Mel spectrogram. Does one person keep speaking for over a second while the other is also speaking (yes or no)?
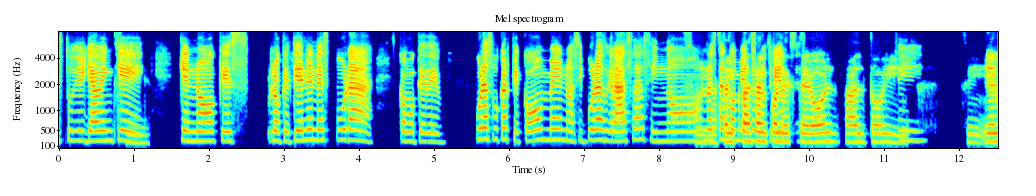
yes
